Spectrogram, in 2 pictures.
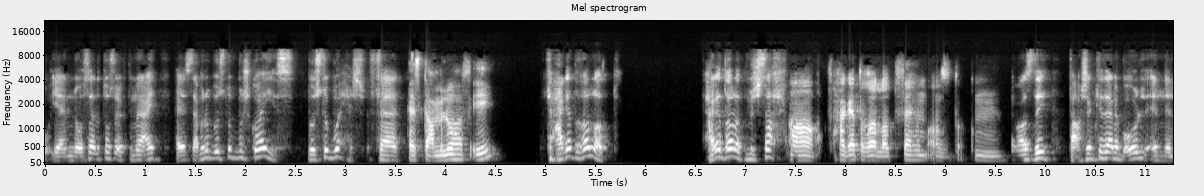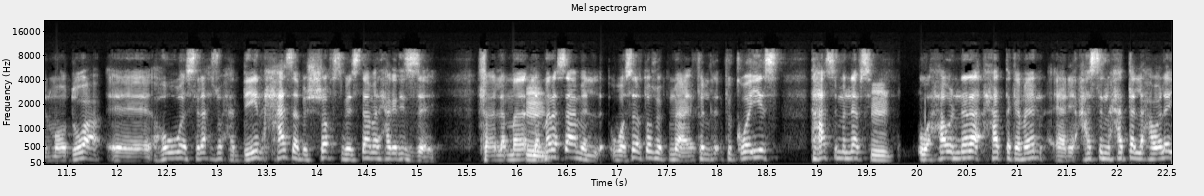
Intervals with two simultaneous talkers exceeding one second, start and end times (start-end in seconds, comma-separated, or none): none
